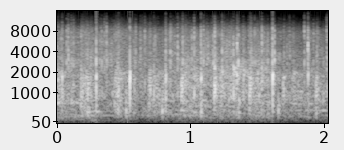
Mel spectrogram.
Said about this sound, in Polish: Brawa dla Pana Adama,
